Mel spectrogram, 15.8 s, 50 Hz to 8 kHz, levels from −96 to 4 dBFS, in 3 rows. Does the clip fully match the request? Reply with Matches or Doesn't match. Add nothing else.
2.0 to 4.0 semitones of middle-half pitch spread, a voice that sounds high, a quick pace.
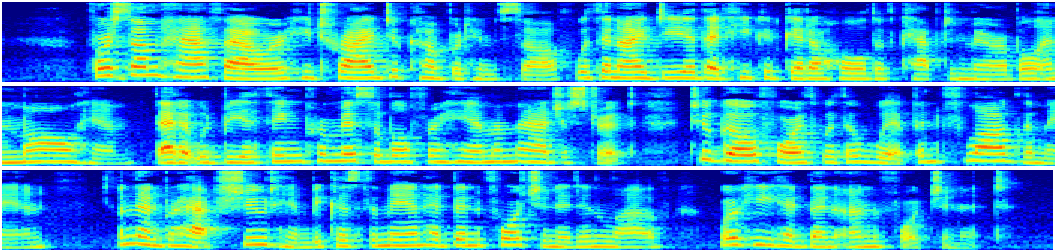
Matches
